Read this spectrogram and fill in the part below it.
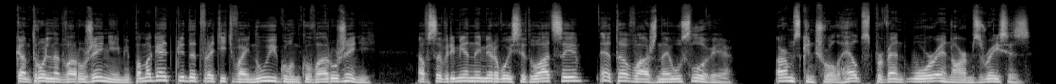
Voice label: russian corporate videos

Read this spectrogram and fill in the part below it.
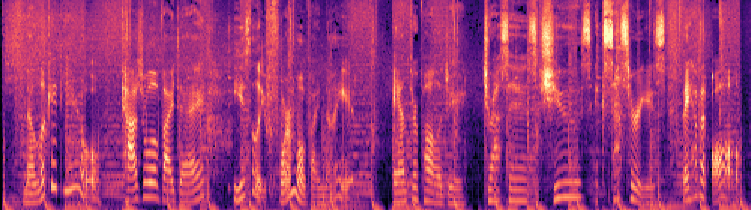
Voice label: english american commercial

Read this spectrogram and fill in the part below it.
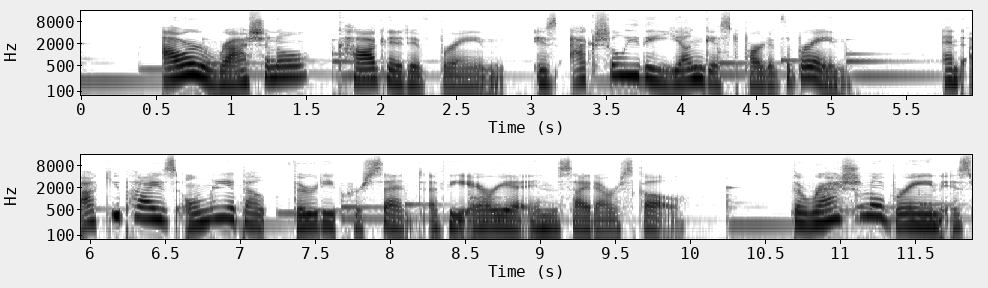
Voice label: english american e-learning

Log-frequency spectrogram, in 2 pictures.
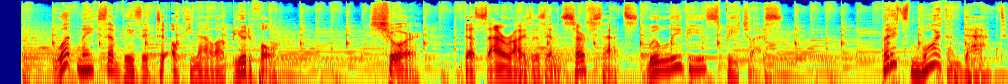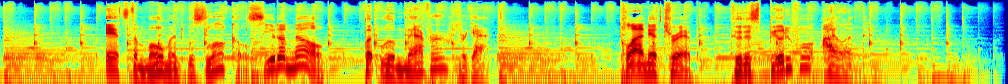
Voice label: english narration

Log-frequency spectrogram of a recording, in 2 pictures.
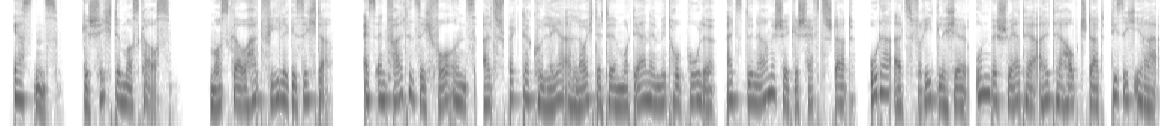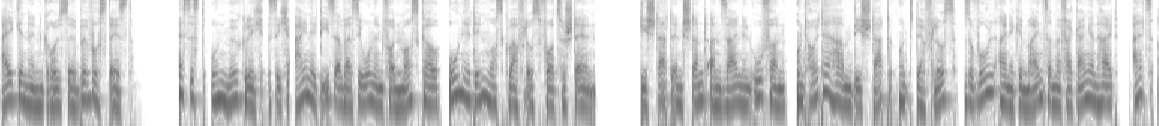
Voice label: german audio guides

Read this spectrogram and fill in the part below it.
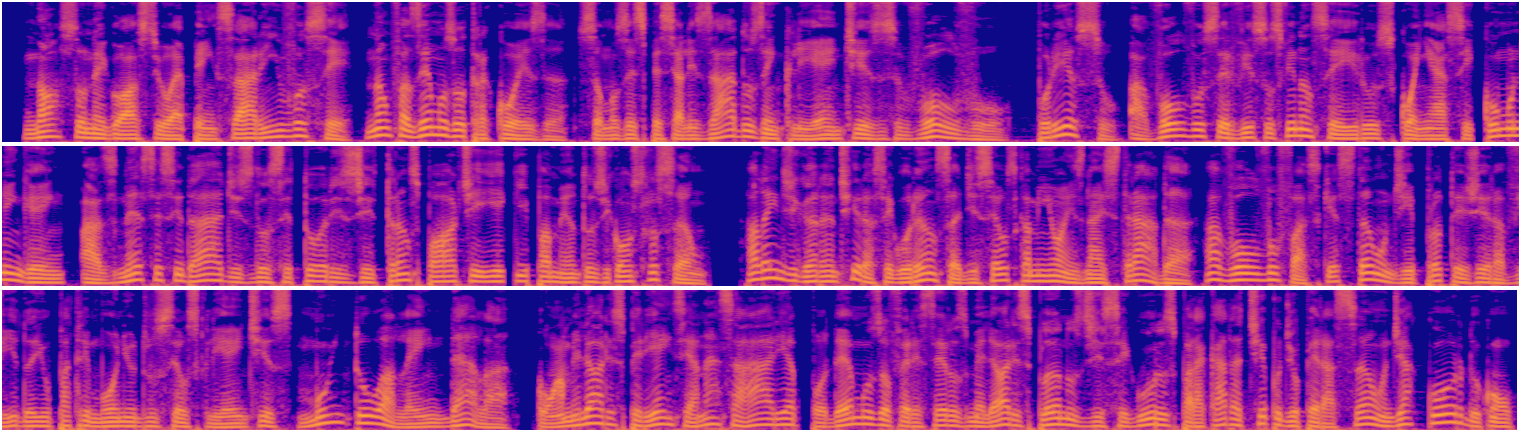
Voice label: portuguese brazilian corporate videos

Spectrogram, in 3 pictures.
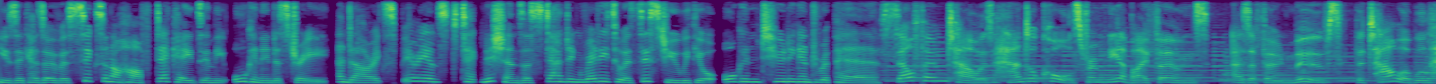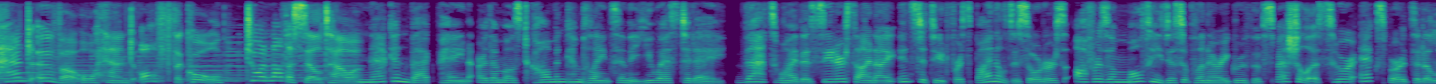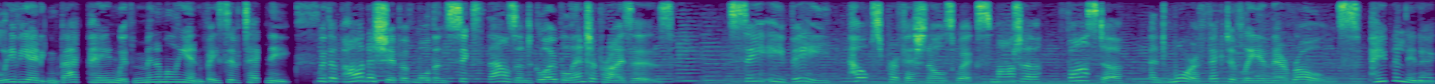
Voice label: english international corporate videos

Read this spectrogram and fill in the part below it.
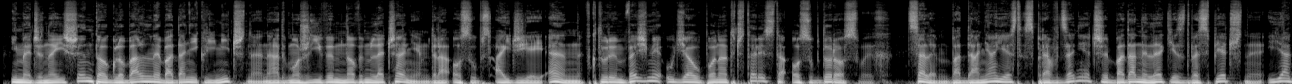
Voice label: polish medical narration

